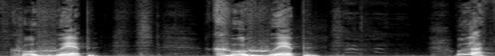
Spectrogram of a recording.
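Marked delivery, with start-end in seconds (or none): 0.2-2.3 high-pitched cartoon voice, each word drawn out. Repeating a line from a cartoon scene: Stewie impression. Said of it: "I nailed that Stewie impression".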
